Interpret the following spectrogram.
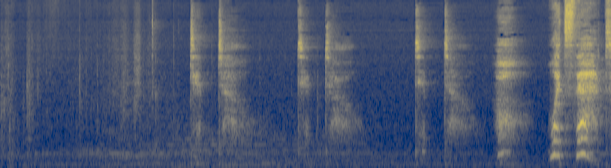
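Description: A woman whispering "tiptoe" three times, then saying "what's that?" aloud.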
